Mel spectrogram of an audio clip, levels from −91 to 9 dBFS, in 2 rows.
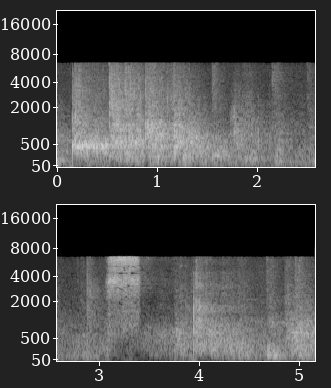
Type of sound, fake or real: real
